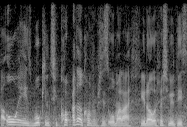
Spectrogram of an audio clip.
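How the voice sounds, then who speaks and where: A man speaks in a London accent at a very fast pace. His intonation is lively. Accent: noticeable London. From London, England. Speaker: tech sales professional and conference speaker. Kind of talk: interview. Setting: conference venue.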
